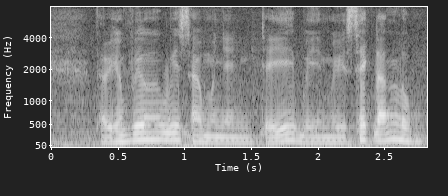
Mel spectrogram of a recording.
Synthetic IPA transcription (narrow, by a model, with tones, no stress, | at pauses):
t̪a˨vi˨˩hə˧ŋ͡mɓi˦˥˦ɓi˦˥ət̚saː˧wmï˨˩ŋɲa˨˩nt͡ɕi˧˩ɓḭ˧˨mi˧˨sɛ˦˥t̚ɗə˨˦nlu˧ən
